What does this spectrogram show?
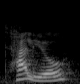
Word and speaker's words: intaglio: now in size or intellio block printing in tahlio it's spelt intaglio but pronounced intaglio yes in size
